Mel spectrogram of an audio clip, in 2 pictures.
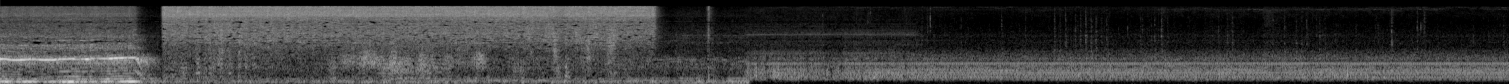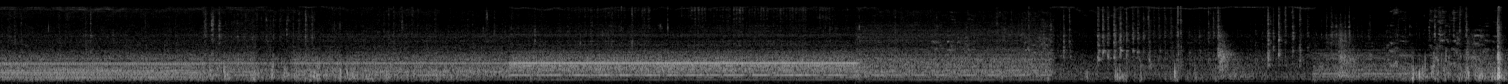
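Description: A small power sander whines briefly. Then a loud steady hiss of compressed air runs for about five seconds and cuts off abruptly. After that come faint steady humming tones with scattered light clicks.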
